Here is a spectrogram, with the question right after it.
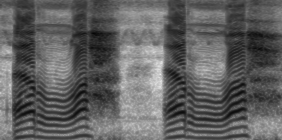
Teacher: Kemudian pada lafal rah di sini ada huruf ha yang berharakat sukun, dan sifat ha itu yang paling mencolok adalah sifat hamesnya, yaitu mengalirnya nafas ketika kita membacanya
